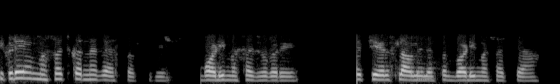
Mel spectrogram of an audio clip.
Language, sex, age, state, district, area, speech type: Marathi, female, 18-30, Maharashtra, Solapur, urban, conversation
